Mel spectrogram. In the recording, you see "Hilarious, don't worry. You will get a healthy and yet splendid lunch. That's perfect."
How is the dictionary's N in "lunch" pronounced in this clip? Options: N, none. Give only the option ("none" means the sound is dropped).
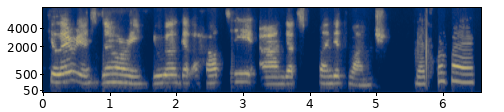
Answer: N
